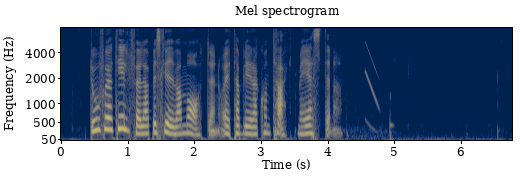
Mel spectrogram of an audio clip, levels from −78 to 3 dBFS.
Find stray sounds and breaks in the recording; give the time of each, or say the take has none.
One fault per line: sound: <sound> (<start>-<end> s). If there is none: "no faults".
sound: chirp (4.6-4.8 s)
